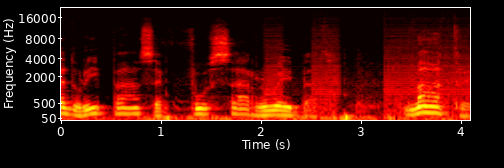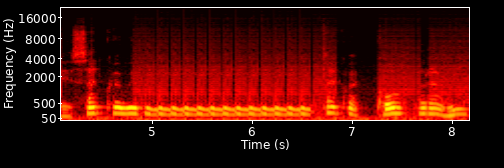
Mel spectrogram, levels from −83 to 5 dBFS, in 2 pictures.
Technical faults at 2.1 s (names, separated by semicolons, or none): computer activity noise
